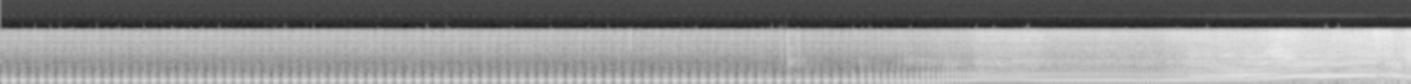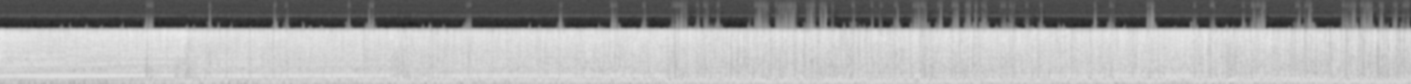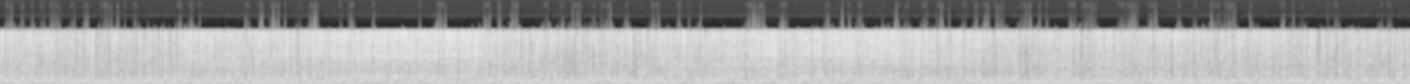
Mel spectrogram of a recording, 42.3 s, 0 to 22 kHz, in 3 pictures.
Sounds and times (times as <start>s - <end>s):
Vehicle: 0.0s - 42.3s.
